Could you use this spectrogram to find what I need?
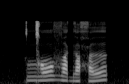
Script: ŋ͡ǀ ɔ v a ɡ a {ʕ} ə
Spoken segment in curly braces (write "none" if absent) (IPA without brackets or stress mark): ħ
